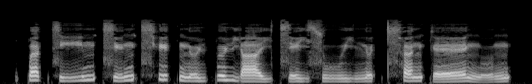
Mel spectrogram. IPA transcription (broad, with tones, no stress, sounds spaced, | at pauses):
p ɐ˧ k̚ s iː˨˥ m t͡s ɪ˨˥ ŋ t͡sʰ ɪ˥ k̚ n̪ ɵ˨ ɥ p ɵ˥ ɥ j aː˨ j t͡s e˨ j s uː˨ j n̪ ɵ˧ t̚ t͡sʰ ɐ˥ n k ɛː˨˥ ŋ ʊ˨˥ ŋ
